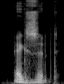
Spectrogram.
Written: exit

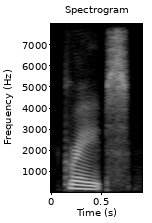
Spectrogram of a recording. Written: grapes

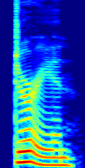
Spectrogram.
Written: durian

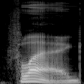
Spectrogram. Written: flag

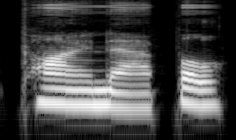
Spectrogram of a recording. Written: pineapple

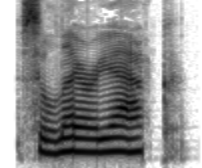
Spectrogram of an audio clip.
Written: celeriac

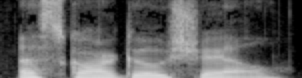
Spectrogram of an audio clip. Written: escargot shell

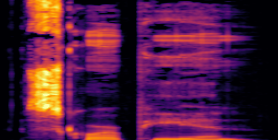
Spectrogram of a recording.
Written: scorpion

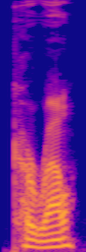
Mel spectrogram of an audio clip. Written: corral

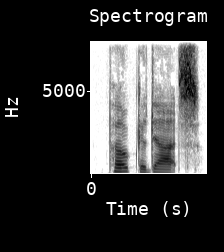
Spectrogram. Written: polka dots

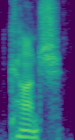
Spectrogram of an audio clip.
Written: conch

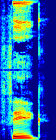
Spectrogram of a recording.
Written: fig

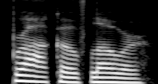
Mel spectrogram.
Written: broccoflower

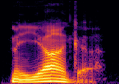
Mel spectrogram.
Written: miyoga

